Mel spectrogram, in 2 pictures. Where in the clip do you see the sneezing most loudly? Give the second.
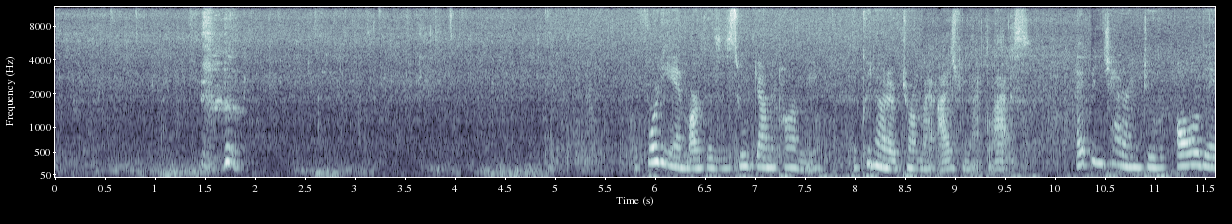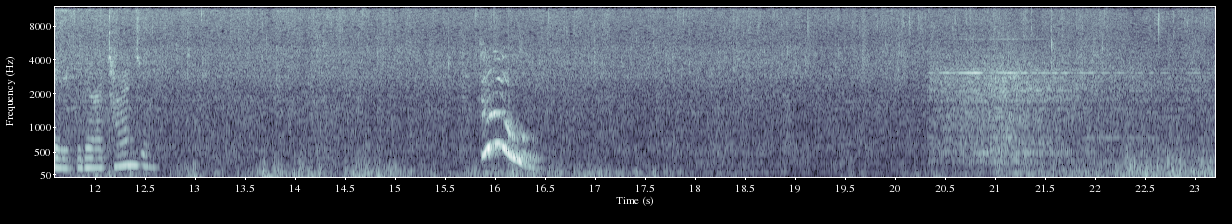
16 s.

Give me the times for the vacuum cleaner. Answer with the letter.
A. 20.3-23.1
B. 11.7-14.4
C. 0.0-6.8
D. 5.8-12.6
A.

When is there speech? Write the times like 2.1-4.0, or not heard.
5.8-12.6.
